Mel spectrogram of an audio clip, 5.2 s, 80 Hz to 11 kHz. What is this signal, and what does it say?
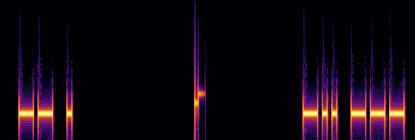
Morse code, heard as a keyed tone, about 20 wpm, 700 Hz. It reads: ME DO
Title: Two Letter Words - 20wpm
